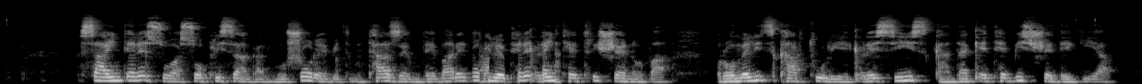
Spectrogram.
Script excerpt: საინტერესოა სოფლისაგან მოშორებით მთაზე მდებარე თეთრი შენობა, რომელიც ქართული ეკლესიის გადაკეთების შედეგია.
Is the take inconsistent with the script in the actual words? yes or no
yes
